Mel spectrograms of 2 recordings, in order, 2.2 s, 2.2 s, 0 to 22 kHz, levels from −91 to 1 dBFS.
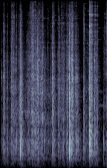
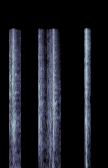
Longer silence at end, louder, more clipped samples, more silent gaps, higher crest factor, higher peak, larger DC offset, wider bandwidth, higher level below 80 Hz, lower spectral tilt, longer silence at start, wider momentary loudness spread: second, 0 s vs 0.4 s; second, -29 LUFS vs -18 LUFS; second, under 0.1% vs 0.2%; second, none vs 0.41-0.76 s, 1.21-1.68 s; about the same, 26 dB vs 22 dB; second, -6 dBFS vs 0 dBFS; neither; first, over 20 kHz vs 11 kHz; second, -86 dBFS vs -54 dBFS; first, 1 dB/octave vs 2.5 dB/octave; second, 0.05 s vs 0.2 s; second, 7 LU vs 13 LU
